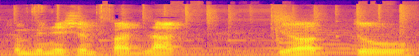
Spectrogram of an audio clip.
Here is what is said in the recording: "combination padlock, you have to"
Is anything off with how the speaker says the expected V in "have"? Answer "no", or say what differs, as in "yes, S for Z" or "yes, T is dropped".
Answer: yes, P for V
